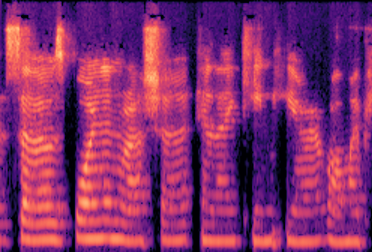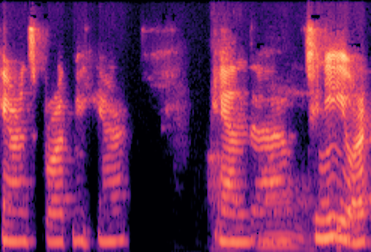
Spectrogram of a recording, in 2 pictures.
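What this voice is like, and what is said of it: Slight foreign accent. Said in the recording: “I sense a slight accent”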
